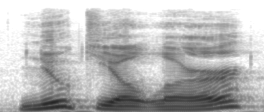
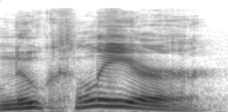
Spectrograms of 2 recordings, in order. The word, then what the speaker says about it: nuclear: know I'm right because if you look at the way it's spelled it's not spelled nucular it's spelled nuclear well why do they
